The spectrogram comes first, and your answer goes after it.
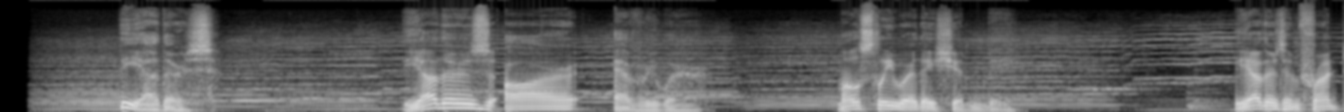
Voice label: American; VW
